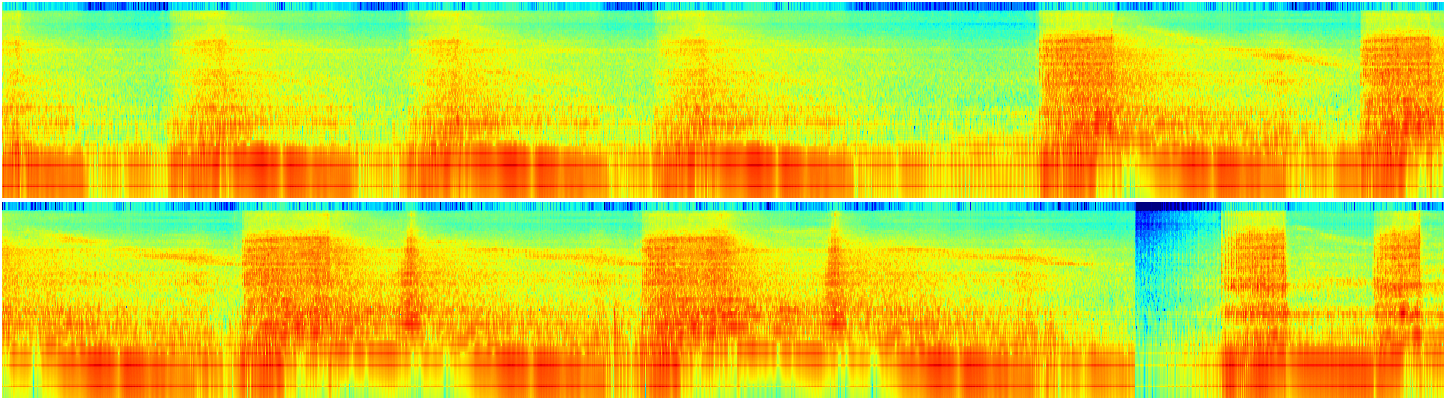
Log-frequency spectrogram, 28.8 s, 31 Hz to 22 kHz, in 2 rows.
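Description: Mercedes-Benz W204 C250 coupe with an Armytrix valvetronic exhaust being free-revved while standing still: a dozen or so blips, each engine note rising and then falling. About ten seconds in the exhaust valves are opened and each rev comes through brighter and harsher. After a brief drop near the end, revving starts again.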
